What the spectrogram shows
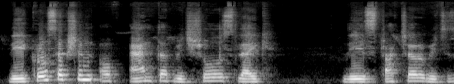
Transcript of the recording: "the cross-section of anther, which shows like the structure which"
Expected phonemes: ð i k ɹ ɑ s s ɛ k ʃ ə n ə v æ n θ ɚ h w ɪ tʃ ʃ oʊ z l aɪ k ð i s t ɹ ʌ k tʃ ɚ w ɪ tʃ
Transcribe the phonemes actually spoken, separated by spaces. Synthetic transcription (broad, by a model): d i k ɹ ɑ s s ɛ k ʃ ə n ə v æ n t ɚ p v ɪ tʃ ʃ oʊ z l aɪ k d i s t ɹ ʌ k tʃ ɚ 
